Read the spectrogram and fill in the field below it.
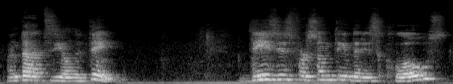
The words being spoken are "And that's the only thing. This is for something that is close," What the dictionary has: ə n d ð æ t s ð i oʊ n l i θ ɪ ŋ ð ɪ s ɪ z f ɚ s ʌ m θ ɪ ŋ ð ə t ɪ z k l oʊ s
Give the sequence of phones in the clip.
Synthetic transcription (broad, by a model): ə n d ð æ t s ð i oʊ n l i θ ɪ ŋ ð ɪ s ɪ z f ɚ s ʌ m θ ɪ ŋ ð ə t ɪ z k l oʊ s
